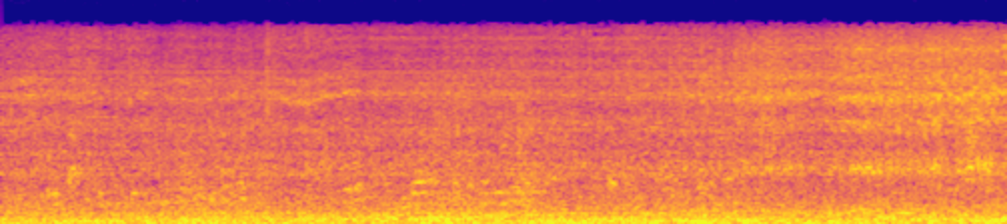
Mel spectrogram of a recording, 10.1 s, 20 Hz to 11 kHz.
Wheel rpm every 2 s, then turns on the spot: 0, 0, 0, 0, 0.
none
